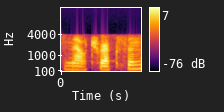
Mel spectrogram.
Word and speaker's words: naltrexone: Now, in your book, you talk about low-dose naltrexone, if I'm pronouncing it correctly.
